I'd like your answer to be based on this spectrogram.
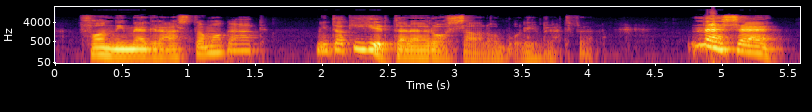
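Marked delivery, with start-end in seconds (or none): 4.7-5.4 very high, very loud shout. Snapping out of a daze and hurling the light ball at the attacker: shouting. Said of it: "kiáltotta".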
